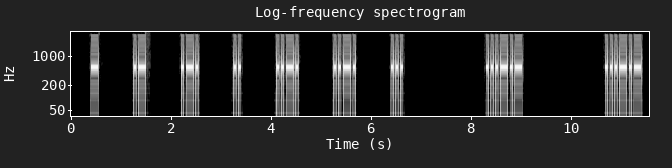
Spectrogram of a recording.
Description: Morse code, heard as a keyed tone, about 25 wpm, spaced as for 10 wpm, 550 Hz. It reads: TARIFFS <SK> <SK>
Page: news headlines in morse code at 10 wpm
